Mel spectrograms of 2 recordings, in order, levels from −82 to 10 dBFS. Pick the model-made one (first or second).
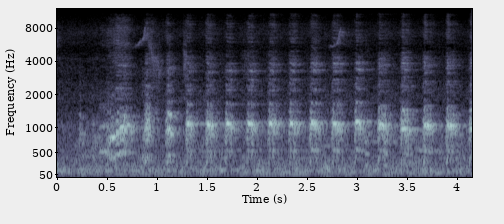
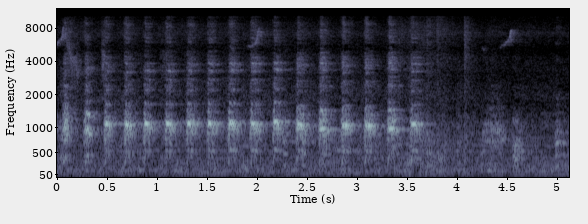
second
